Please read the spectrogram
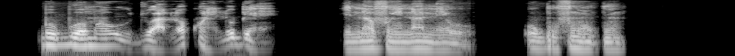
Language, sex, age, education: Yoruba, male, 30-45, tertiary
